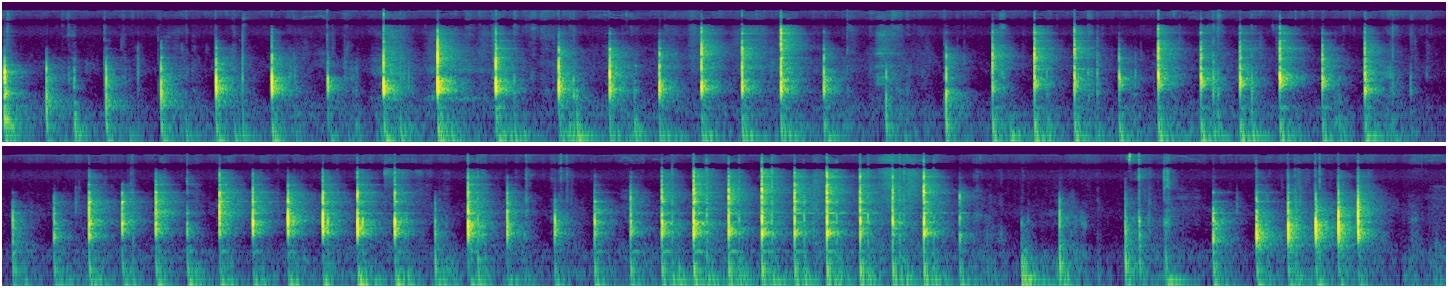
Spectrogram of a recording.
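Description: A kitchen utensil striking in a fast, regular rhythm, about three strokes a second, with a few short breaks.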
